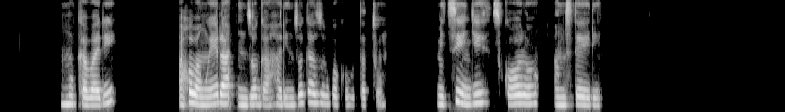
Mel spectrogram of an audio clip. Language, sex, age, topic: Kinyarwanda, female, 18-24, finance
